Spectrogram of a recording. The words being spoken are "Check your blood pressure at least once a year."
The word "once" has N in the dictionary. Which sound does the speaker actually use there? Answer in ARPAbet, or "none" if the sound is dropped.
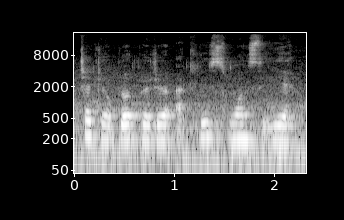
N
